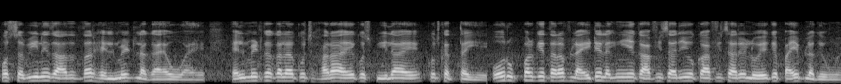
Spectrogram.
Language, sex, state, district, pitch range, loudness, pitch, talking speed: Hindi, female, Bihar, Bhagalpur, 140-170 Hz, -15 LUFS, 155 Hz, 270 wpm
